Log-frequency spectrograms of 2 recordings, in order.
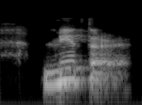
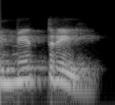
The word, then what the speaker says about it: meter: And the same with the second one, meter, meter. You cannot say metri, okay?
